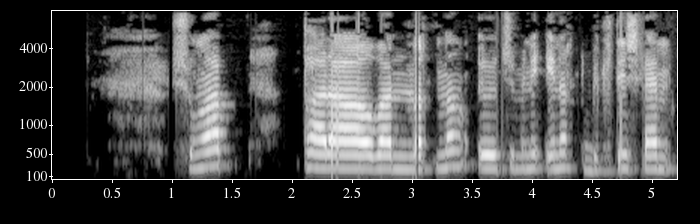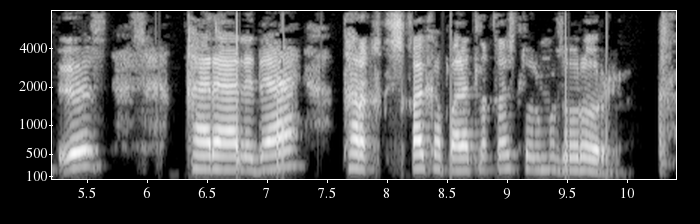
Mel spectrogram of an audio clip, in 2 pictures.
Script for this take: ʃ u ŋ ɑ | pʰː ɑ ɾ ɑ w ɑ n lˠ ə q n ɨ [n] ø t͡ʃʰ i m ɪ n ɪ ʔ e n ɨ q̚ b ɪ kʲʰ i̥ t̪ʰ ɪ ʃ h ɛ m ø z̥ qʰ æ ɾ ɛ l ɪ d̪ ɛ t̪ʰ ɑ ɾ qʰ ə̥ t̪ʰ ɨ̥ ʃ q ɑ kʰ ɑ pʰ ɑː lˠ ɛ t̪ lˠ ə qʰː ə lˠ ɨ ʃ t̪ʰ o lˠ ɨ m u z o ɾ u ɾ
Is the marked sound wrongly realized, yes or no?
yes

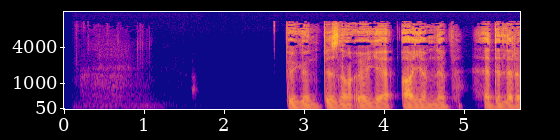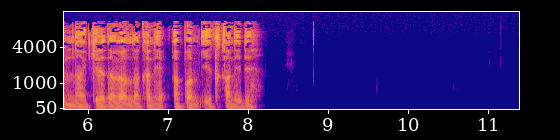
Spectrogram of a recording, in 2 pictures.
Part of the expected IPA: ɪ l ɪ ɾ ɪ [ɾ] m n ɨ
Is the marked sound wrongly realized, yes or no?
yes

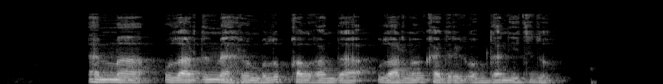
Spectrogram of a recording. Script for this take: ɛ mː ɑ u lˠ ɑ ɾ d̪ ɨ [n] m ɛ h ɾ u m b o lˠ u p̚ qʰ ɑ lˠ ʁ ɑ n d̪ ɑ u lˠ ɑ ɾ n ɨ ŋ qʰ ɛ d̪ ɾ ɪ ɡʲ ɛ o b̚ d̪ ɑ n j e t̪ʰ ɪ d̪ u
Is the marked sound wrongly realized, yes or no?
no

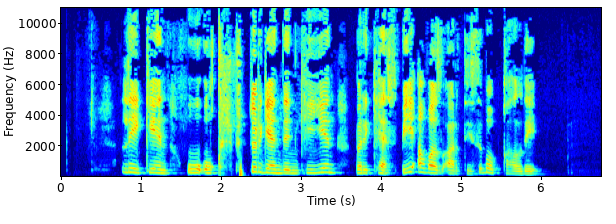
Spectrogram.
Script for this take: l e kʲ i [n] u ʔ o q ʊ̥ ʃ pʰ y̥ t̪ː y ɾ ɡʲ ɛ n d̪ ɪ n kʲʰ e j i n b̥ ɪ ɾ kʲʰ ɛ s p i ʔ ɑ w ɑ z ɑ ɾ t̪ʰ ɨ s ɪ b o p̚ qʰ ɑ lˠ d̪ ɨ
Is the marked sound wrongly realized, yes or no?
no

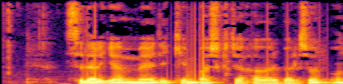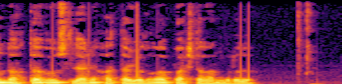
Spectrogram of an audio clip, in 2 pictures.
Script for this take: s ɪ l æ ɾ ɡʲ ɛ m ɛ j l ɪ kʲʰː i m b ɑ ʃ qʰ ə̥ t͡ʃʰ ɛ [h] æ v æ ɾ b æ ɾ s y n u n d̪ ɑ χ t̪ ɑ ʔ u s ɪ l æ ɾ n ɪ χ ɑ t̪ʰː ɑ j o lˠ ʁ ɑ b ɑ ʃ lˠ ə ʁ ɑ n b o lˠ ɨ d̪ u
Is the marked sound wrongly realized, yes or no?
yes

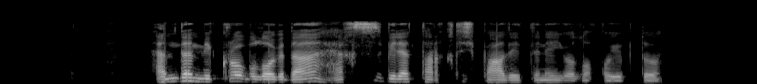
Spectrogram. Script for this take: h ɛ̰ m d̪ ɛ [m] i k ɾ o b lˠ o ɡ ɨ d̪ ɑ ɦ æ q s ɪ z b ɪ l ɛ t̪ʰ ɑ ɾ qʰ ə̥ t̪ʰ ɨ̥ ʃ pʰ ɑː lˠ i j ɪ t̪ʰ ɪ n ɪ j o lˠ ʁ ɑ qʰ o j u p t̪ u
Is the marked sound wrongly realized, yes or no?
no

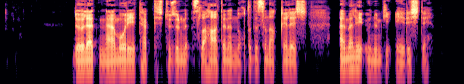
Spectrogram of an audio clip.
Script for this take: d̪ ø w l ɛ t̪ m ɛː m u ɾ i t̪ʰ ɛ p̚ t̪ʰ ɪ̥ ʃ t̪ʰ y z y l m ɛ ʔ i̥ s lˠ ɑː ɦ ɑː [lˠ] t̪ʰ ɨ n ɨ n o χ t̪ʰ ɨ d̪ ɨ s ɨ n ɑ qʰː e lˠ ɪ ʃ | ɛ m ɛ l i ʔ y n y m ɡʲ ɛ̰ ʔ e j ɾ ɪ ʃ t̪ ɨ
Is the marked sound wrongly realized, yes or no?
yes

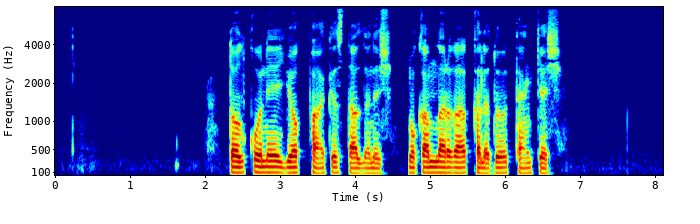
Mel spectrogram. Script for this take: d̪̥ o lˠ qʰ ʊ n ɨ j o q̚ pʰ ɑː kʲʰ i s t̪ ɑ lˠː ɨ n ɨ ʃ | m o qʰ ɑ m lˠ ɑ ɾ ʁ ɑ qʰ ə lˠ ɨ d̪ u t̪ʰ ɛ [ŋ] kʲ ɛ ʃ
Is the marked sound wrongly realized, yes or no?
no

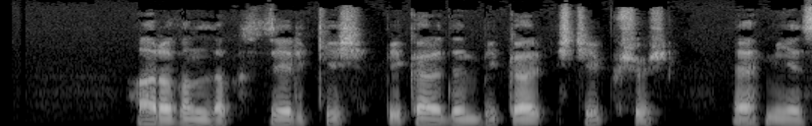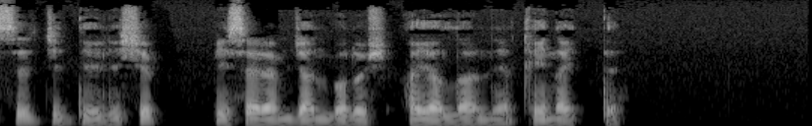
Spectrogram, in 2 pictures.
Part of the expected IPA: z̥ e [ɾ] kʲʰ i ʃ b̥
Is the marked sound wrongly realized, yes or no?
no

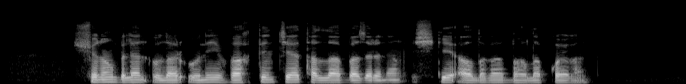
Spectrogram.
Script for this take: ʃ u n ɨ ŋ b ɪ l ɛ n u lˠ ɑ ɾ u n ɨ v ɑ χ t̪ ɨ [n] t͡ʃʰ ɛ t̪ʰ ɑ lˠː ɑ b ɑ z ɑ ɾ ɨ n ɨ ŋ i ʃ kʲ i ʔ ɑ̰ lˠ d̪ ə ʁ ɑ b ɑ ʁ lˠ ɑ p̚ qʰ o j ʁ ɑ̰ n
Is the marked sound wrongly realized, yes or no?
no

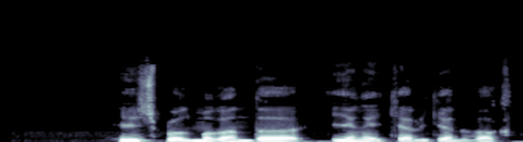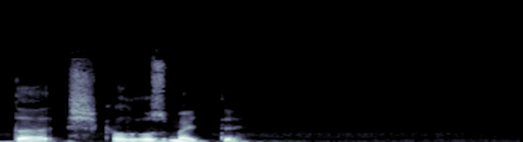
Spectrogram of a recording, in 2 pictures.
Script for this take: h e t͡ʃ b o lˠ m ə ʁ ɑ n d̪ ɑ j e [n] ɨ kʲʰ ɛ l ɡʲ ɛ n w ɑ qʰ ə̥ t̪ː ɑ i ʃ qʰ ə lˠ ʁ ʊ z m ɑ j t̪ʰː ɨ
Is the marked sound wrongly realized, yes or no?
yes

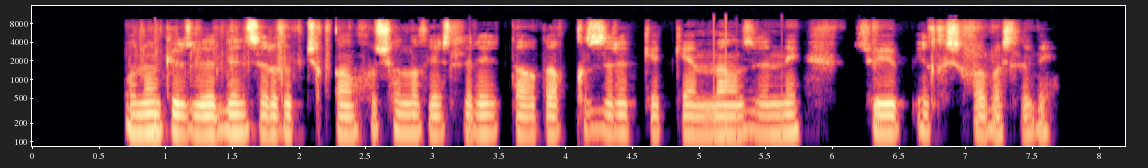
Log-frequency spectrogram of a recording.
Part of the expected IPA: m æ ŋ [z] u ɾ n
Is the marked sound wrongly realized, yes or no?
no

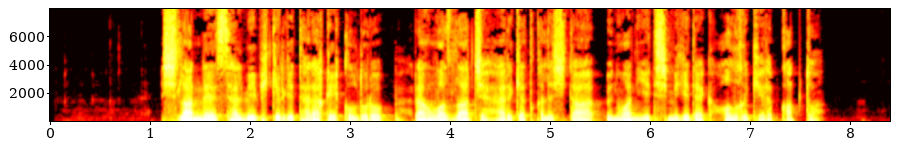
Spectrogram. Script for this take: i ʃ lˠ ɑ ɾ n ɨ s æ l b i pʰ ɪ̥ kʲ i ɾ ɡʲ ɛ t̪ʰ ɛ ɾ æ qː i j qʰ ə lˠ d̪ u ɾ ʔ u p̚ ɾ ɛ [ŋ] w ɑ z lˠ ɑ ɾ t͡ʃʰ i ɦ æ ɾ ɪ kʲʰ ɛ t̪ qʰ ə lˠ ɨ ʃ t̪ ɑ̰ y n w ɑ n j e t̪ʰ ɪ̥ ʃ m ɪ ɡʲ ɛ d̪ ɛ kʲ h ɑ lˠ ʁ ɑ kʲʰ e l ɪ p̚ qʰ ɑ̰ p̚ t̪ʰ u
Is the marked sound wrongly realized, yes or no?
no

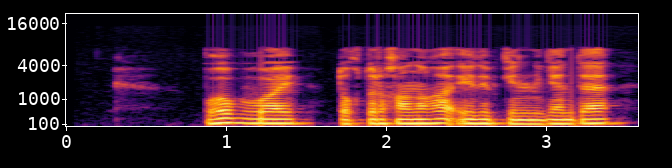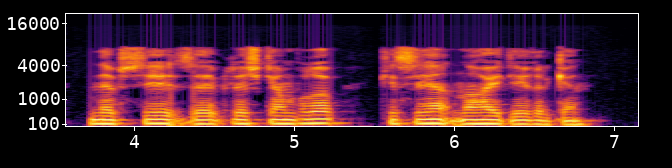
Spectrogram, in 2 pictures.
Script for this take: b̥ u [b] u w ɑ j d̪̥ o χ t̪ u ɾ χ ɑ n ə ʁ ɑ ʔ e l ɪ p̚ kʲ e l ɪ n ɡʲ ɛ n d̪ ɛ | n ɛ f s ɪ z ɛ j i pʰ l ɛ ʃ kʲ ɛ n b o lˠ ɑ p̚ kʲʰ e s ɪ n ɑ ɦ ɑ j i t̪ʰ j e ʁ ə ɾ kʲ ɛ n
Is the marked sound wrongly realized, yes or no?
no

